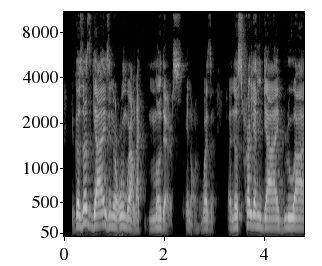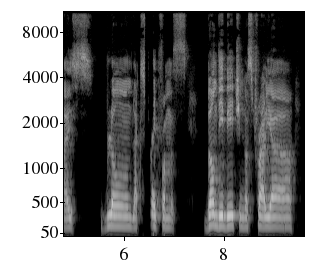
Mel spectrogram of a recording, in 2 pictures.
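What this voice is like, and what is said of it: French accent. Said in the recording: “You've got that French accent”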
